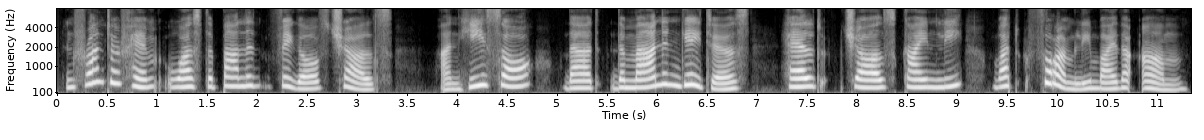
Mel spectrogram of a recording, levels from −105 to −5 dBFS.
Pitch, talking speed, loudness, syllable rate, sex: 275 Hz, 135 wpm, -17 LUFS, 3.7 syllables/s, female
